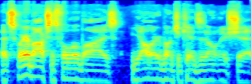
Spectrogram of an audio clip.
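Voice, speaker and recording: A man puts on a character voice that is raspy and fairly low in pitch. He speaks at a fairly quick pace. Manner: commanding, scolding.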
